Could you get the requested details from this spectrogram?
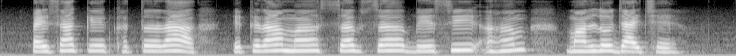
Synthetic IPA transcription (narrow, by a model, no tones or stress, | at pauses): pəjsakekʰət̪ɾa | ekɾamesəbʱsə̃besiəɦəmː | anlod͡ʒajt͡ʃʰɛ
